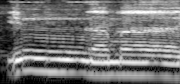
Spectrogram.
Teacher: ini ada dua yang pertama Nun Bertasbih yang kedua mim bertasydid cara membunyikannya yaitu dengan mendengungkannya dua harkat pada hidung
